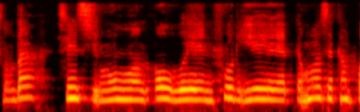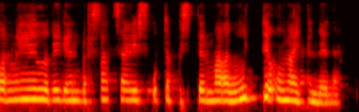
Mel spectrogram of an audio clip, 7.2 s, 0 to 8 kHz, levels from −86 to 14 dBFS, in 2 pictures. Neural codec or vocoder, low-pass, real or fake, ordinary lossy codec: codec, 16 kHz in and 24 kHz out, 0.6 kbps, FireRedTTS-2 codec; 7.2 kHz; fake; Opus, 64 kbps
